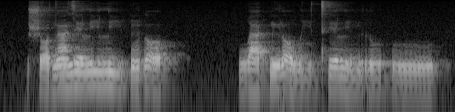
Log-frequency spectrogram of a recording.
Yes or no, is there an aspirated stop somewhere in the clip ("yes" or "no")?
yes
